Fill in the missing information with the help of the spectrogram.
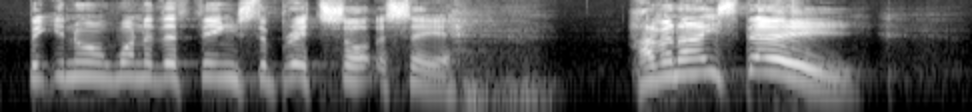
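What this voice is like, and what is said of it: Non-American English accent. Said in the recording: “as you can tell from my accent, I'm not American”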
